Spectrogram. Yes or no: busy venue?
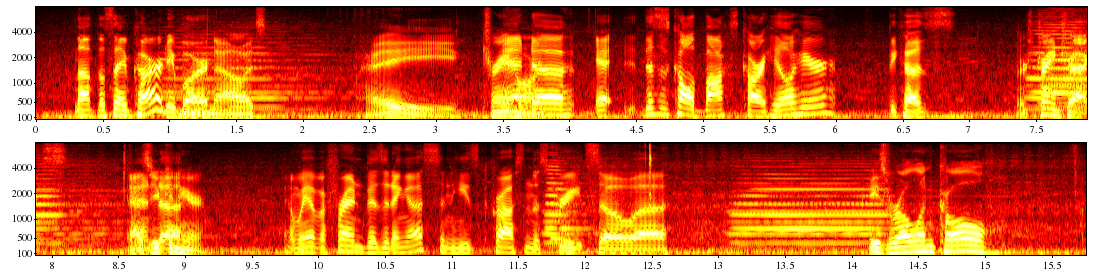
yes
